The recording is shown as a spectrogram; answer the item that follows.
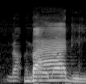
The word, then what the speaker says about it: Baddie: How do you pronounce it? Baddie, right? Baddie. Not our beautiful body.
